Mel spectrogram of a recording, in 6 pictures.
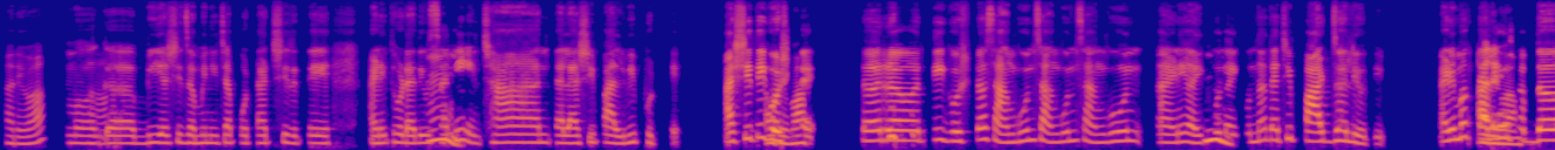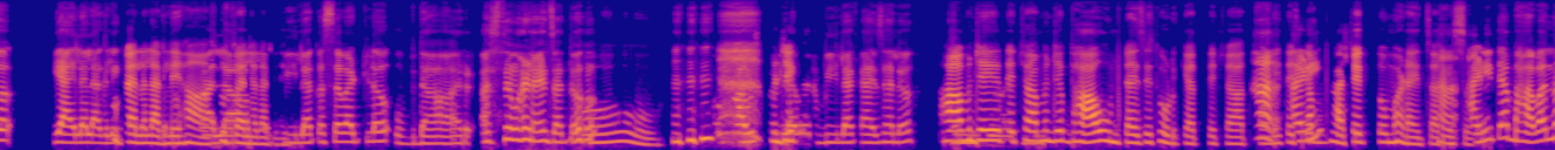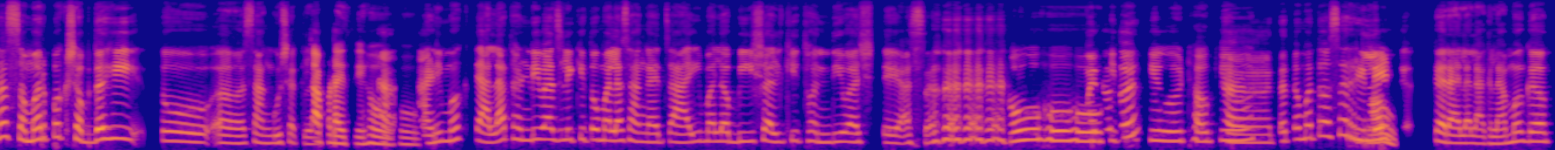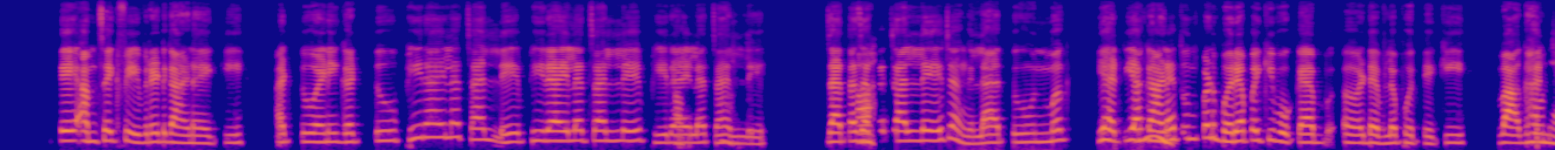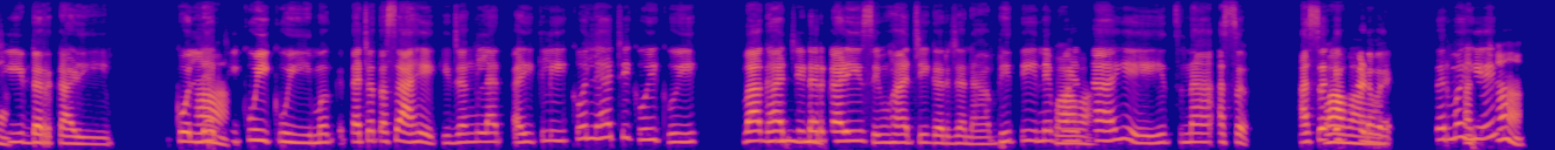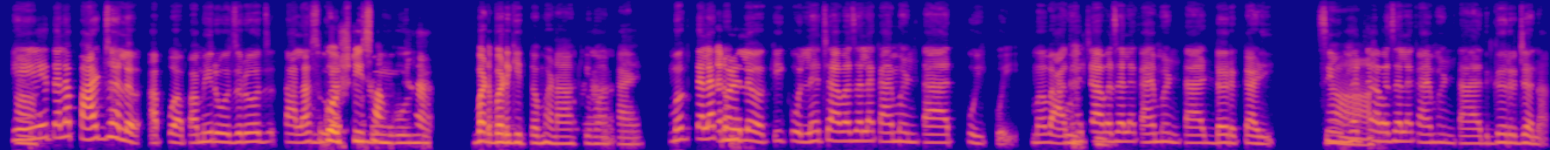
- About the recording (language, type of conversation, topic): Marathi, podcast, लहान मुलांना त्यांच्या मातृभाषेची ओळख करून देण्यासाठी तुम्ही काय करता?
- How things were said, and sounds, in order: tapping; chuckle; laughing while speaking: "असं म्हणायचा तो"; drawn out: "ओह!"; laugh; other background noise; put-on voice: "आई, मला बि शालखी थंडी वाजते"; joyful: "ओ, हो, हो. किती क्यूट! हाऊ क्यूट! वॉव!"; laugh; in English: "क्यूट! हाऊ क्यूट!"; in English: "फेव्हराइट"; singing: "अट्टू आणि गट्टू फिरायला चालले, फिरायला चालले, फिरायला चालले. जाता-जाता चालले जंगलातून"; in English: "व्होकॅब"; in English: "डेव्हलप"; singing: "जंगलात ऐकली कोल्ह्याची कुई-कुई, वाघाची डरकाळी, सिंहाची गर्जना भीतीने पळता येईच ना"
